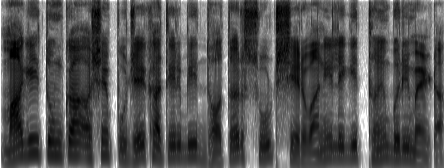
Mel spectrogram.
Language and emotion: Goan Konkani, neutral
